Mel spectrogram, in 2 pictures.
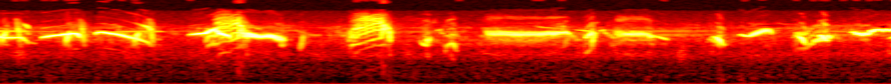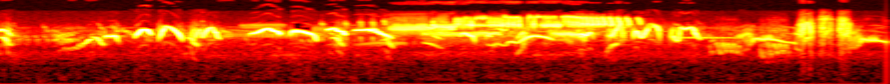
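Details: Lesser grey shrike sings a long run of chattering, squeaky phrases mixed with thin whistles and harsh notes, growing denser and buzzier toward the end.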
